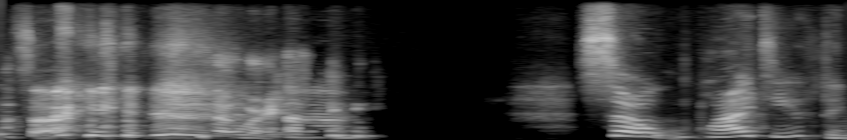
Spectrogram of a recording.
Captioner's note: laughs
